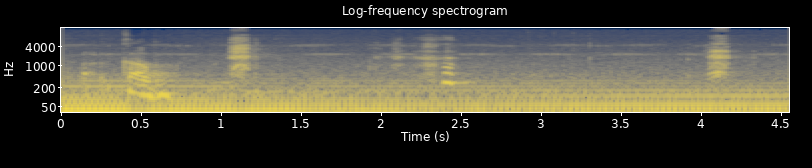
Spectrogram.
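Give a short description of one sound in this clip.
A young woman sobs and sniffles quietly.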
